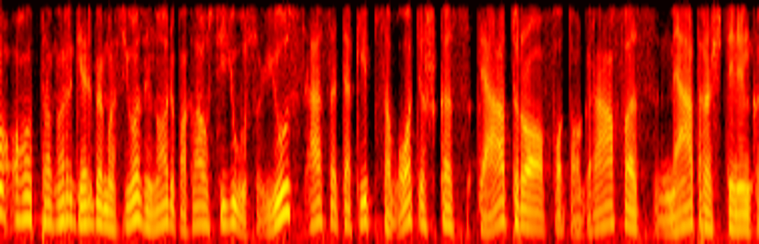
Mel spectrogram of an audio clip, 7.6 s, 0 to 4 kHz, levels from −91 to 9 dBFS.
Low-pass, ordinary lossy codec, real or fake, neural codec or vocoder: 3.6 kHz; Opus, 64 kbps; fake; codec, 16 kHz, 8 kbps, FunCodec, trained on Chinese and English, 25 frames a second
